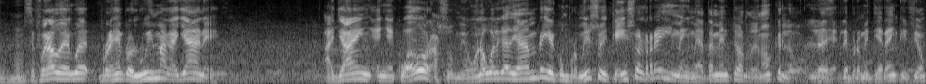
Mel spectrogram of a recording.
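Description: A man's high, lively voice at a very fast pace, dry and echo-free, with noticeable background noise. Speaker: activist. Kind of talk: interview answer at rally. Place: street. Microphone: handheld.

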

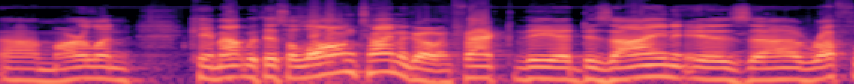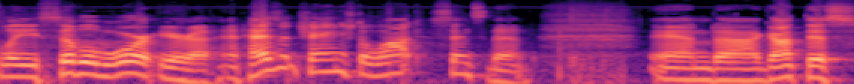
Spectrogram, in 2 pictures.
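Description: The speech moves at a fairly slow pace. Pitch varies in an ordinary way. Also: man. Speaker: workshop vlogger. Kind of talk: casual vlog chat. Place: workshop. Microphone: phone near.

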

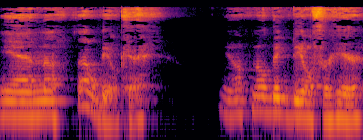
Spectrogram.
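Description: A man talks with a dark, mellow, somewhat breathy tone and ordinary pitch variation, with audible room echo around him. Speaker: shaving vlogger. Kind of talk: casual vlog chat. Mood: relaxed, friendly. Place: bathroom. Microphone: phone near.

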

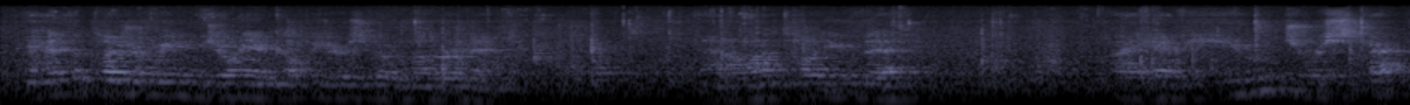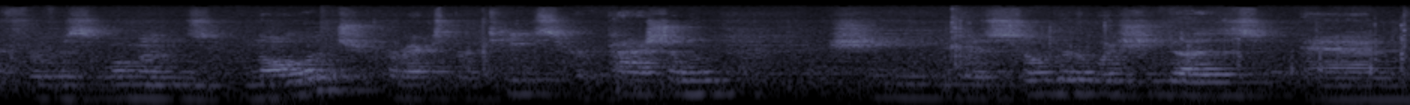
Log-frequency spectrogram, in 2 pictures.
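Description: Amid audible room echo and loud background noise, a man talks at a moderate pace with long, frequent pauses. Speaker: event host introducing the speaker. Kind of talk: speaker introduction. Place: hall. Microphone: camera far.

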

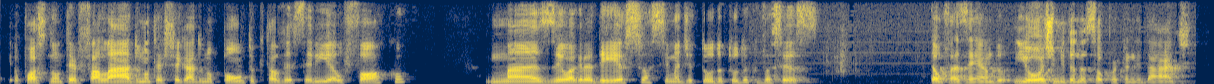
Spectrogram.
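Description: A man's fairly high voice moves along at a moderate speed. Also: fairly even intonation, big swings in loudness. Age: 20s. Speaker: family member of a missing child, giving testimony. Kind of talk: tearful, grieving testimony about his missing brother and late father. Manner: emotional, halting, voice breaking with sorrow. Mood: earnest, sorrowful. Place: home room. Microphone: earbuds.

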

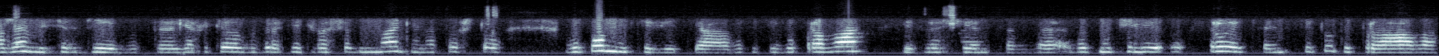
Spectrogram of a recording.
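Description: Her voice high for a woman, she speaks at a moderate pace with fairly even intonation. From Russia. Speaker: caller. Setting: phone call.

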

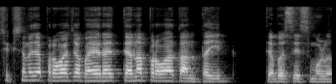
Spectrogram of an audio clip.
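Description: This man's voice has ordinary pitch variation. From Maharashtra, Solapur district (Natepute). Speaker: local politician and social worker. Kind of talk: interview. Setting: party office.

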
